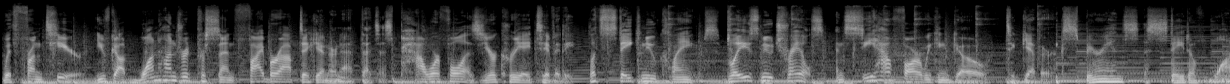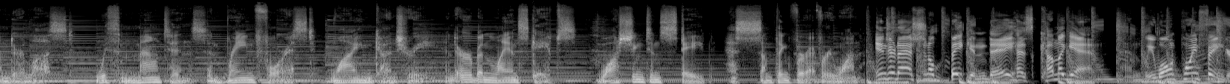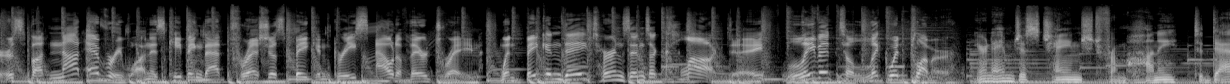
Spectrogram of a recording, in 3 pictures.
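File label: Commercial, Voice Actor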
